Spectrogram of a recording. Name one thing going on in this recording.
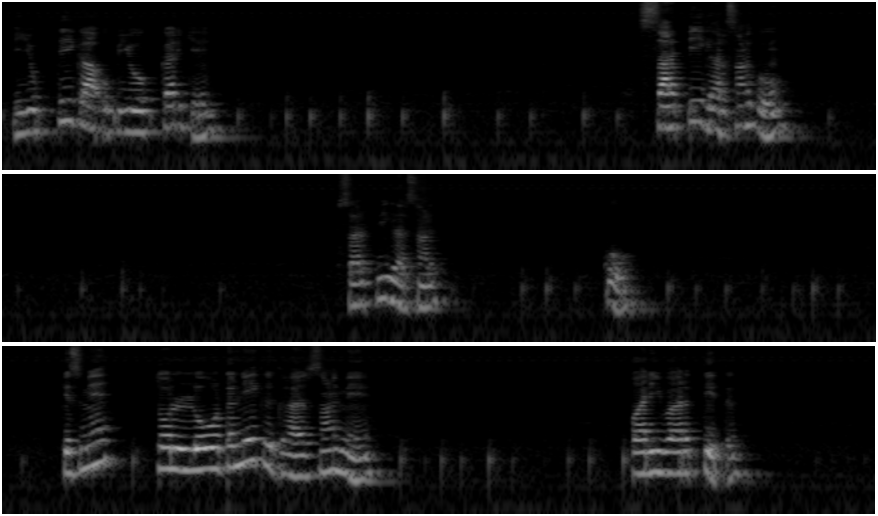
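A young man speaks calmly in short phrases, close by.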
